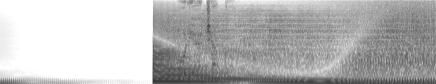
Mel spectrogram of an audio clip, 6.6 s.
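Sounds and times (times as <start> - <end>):
textured slow motion impacts: 2.3 - 6.5.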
